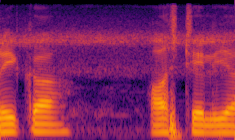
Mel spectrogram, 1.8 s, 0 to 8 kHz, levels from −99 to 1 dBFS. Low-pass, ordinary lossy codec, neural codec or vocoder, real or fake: 7.2 kHz; none; none; real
